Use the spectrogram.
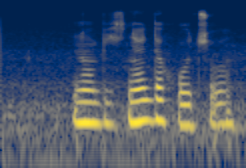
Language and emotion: Russian, neutral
